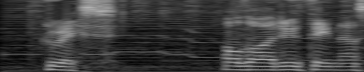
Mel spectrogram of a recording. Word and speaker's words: Gris: up your virtual Spurs and number three is GIS from the moment you dive into Gris yeah that's how you say it GIS not how I normally would pronounce it with my arure accent Gris although I do think that sounds better I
